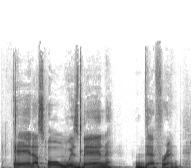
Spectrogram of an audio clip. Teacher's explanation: La T de it se convierte en R suave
